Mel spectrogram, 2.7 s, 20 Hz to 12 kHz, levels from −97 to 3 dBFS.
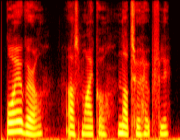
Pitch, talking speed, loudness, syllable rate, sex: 185 Hz, 175 wpm, -18 LUFS, 6.4 syllables/s, female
